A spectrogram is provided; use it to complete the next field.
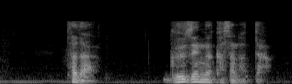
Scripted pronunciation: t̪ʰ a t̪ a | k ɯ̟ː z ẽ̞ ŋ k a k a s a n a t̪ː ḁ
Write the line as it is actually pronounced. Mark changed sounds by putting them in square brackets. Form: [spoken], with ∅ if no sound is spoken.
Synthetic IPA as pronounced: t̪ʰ a [d̪] a | [ɡ] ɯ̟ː z ẽ̞ ŋ [ɡ] a k a s a n a t̪ː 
